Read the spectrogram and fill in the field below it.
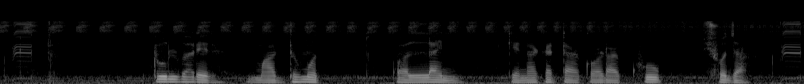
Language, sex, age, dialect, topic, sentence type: Bengali, male, 18-24, Rajbangshi, agriculture, statement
